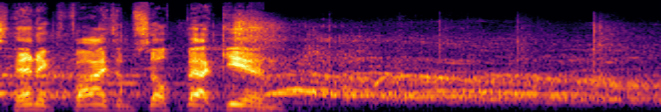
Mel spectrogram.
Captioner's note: crowd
